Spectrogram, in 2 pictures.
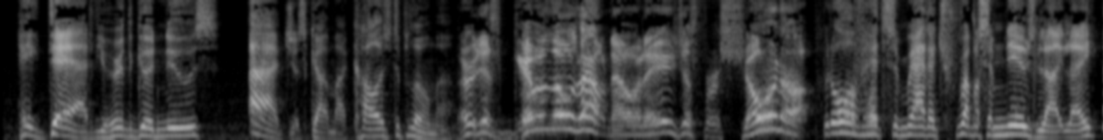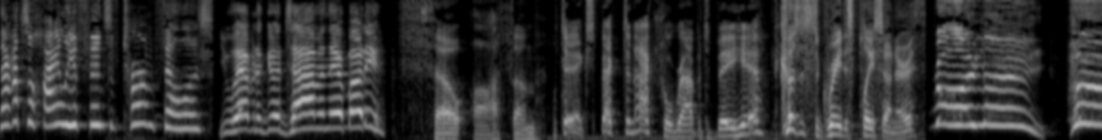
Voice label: voice over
